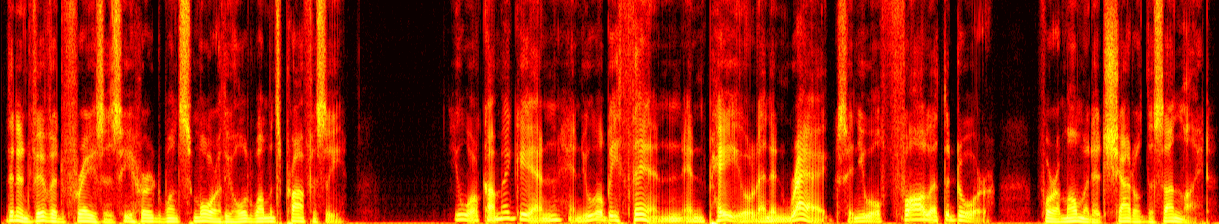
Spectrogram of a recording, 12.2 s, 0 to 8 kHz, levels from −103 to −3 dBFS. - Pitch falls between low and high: No, low, 115 Hz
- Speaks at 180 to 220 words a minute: Yes, average, 195 wpm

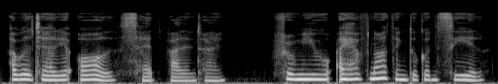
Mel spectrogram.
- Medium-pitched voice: No, high, 215 Hz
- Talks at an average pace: Yes, average, 170 wpm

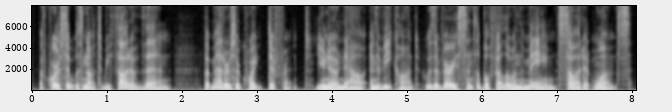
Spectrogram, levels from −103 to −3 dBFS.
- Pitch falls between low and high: Yes, medium, 170 Hz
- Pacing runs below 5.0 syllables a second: No, 6.2 syllables/s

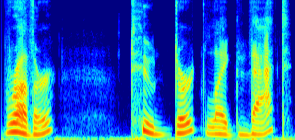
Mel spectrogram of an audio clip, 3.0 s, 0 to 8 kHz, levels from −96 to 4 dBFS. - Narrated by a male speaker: Yes, male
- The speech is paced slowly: Yes, slow, 80 wpm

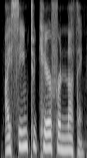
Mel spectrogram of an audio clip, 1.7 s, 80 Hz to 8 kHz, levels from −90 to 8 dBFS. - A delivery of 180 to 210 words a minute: Yes, fast, 205 wpm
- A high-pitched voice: Yes, high, 200 Hz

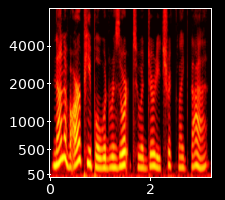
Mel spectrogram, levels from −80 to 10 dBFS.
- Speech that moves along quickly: Yes, fast, 220 wpm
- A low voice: No, high, 205 Hz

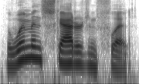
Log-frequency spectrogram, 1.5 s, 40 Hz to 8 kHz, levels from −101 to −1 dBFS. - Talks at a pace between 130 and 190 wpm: No, fast, 205 wpm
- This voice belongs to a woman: No, male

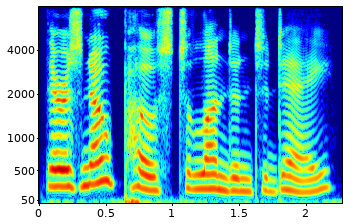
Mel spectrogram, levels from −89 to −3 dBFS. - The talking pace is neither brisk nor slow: No, fast, 210 wpm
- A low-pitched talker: No, high, 225 Hz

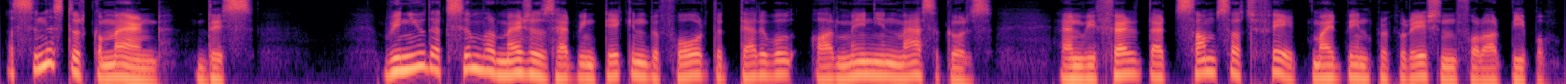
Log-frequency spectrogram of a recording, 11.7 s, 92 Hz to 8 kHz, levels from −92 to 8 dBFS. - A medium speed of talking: Yes, average, 160 wpm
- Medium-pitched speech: Yes, medium, 145 Hz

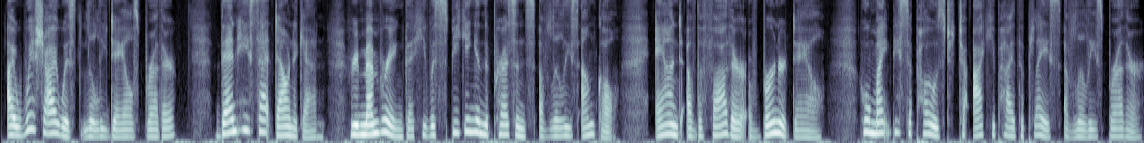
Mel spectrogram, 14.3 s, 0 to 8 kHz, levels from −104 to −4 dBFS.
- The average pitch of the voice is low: No, medium, 180 Hz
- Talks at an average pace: Yes, average, 170 wpm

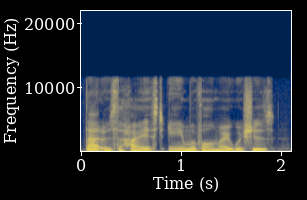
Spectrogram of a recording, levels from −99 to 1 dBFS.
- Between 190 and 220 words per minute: No, fast, 255 wpm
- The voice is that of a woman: Yes, female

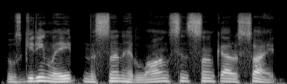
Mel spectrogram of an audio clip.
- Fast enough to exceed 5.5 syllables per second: Yes, 5.8 syllables/s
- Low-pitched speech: Yes, low, 130 Hz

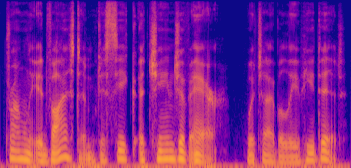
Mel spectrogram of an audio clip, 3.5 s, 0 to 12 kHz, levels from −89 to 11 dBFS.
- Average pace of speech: No, fast, 255 wpm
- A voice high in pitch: No, low, 100 Hz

